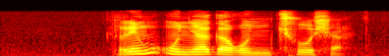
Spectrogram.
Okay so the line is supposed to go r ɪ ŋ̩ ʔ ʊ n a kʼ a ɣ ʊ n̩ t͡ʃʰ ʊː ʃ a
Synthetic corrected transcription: r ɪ ŋ̩ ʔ ʊ ɲ a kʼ a ɣ ʊ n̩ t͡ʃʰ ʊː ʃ a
